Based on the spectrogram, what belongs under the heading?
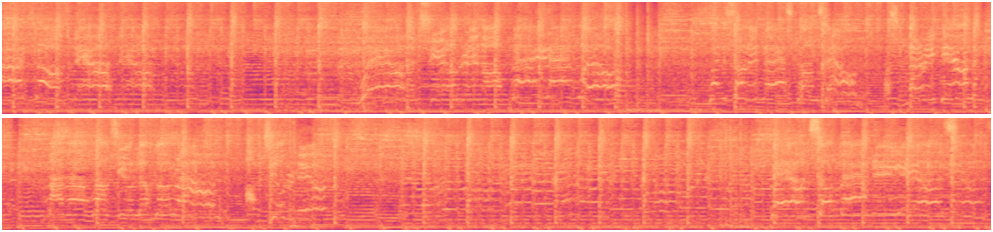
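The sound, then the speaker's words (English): A heavy metal song played from a record plays continuously at a steady, loud level, with dense distorted guitars, pounding drums and shouted vocals filling the whole half-minute without pause. “So moving on, let's play a fourth track.”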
